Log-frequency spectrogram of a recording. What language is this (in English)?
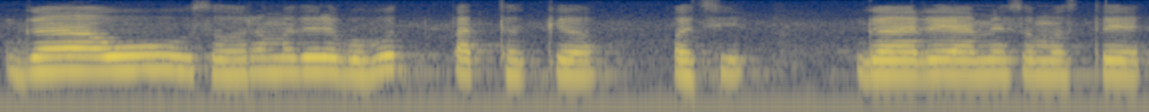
Odia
